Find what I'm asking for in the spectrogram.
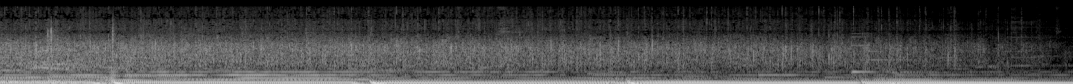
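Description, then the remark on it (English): A crowd claps steadily in praise of the Lord, a dense, continuous wash of hand-clapping layered over sustained low chords that shift every few seconds. No one speaks. “Come on, clap those hands and bless the Lord.”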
